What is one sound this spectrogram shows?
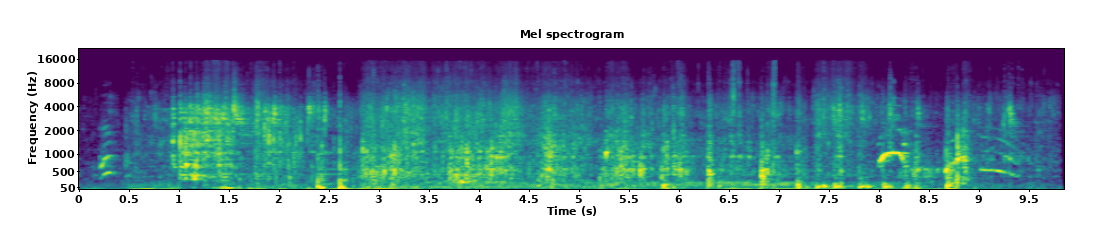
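Vegetables rustle as a hand tosses them in a metal bowl.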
